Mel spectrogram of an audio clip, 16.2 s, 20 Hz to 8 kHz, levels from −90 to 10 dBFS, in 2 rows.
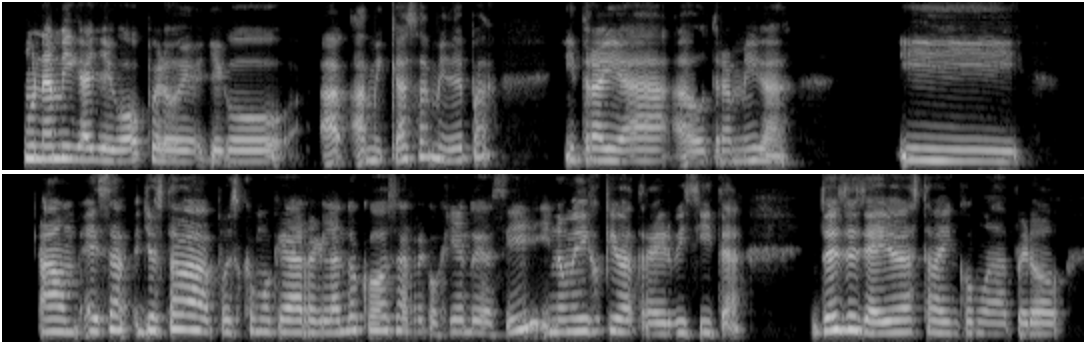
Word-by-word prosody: una 240 -2 +7
amiga 230 -2 +4
llegó, 195 -2 0
pero, 195 - 0
eh, 190 -1 -4
llegó 190 0 -2
a - - +1
a - - -1
mi 200 -1 -5
casa, 235 +4 -1
mi 245 -4 -1
depa, 205 +1 -6 0.5
y - - -5
traía 200 - +3
a - - -3
otra 185 0 -5
amiga. 200 +2 -3 0.7
Y 195 -5 -3 0.7
am, 220 -1 +3
esa 245 +2 +3
yo 240 +3 +2
estaba, 240 -1 +4
pues, 215 -1 -5
como 220 -1 -5
que 215 0 -2
arreglando 210 +3 +1
cosas, 240 -1 -1
recogiendo 215 0 -6
y - - -2
así, 220 - -1
y 335 - -5
no 210 0 -1
me 225 - +1
dijo 225 0 -1
que 235 - -2
iba 220 - +4
a - - -7
traer 185 -1 -2
visita. 200 +1 -4 0.5
Entonces, 240 +2 +5
desde 245 -5 +5
ahí 195 +1 +4
yo 205 - +4
ya 210 - +4
estaba 205 -1 -2
incómoda, 190 -1 -8
pero 185 0 -2
210 Hz, 175 wpm, -24 LUFS, 195-225 Hz, 0.7 s, una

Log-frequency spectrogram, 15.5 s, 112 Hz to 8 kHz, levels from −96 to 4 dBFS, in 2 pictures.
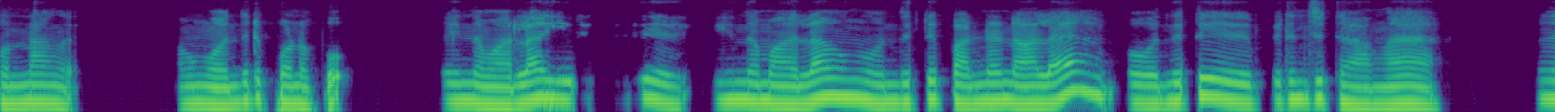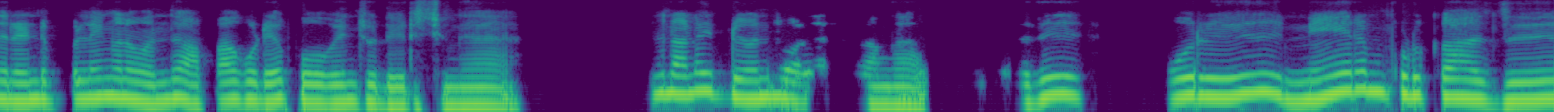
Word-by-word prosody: சொன்னாங்க, 155 0 +1 0.6
அவங்க 150 0 -1
வந்துட்டு 165 +5 -1
போனப்போ. 150 -2 0 0.6
இந்த 165 -2 +1
மாரிலாம் 165 +6 +2
இருக்கு. 180 -1 -11 0.6
இந்த 175 0 +2
மாதிரிலாம் 155 +6 +2
அவங்க 195 -2 +3
வந்துட்டு 165 +2 -1
பண்ணனால, 155 0 +2 0.3
இப்போ 165 -8 -9
வந்துட்டு 170 +6 0 0.3
பிரிஞ்சிட்டாங்க. 165 -5 -1 0.8
இந்த 185 - 0
2 180 +1 +2
பிள்ளைங்களும் 190 -2 +2
வந்து 175 +4 +1
அப்பா 170 +3 -5
கூடயே 175 0 +2
போவேன்னு 160 0 +1
சொல்லிடுச்சுங்க. 140 -1 -1 0.9
இதனால 230 +2 +2
இப்படி 205 -2 0
வந்து 195 -1 +2
வளர்க்கறாங்க. 155 -3 -4 0.6
அதாவது, 170 +6 0 0.6
ஒரு 205 -1 +4 0.5
நேரம் 245 +5 +3
குடுக்காதது, 190 -5 +2
170 Hz, 120 wpm, -23 LUFS, 155-190 Hz, 0.9 s, ஒரு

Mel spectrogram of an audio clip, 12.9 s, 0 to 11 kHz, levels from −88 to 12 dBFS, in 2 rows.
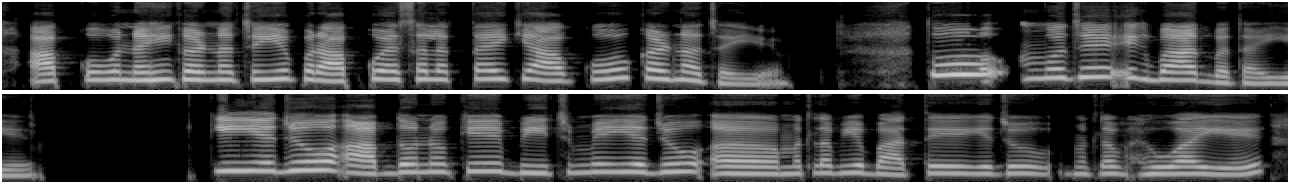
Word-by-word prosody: आपको 245 +3 +1
वो 285 - +1
नहीं 275 +1 +3
करना 280 -1 +3
चाहिए 290 +3 +1
पर 295 - +2
आपको 250 +5 +3
ऐसा 290 0 0
लगता 295 +1 -2
है 305 0 +1
कि 300 - -6
आपको 255 +2 0
वो 335 - 0
करना 290 -5 +2
चाहिए। 170 -6 -9 0.7
तो 460 -4 +4
मुझे 350 +2 +1
एक 335 -4 -2
बात 270 -2 +4
बताइए 175 -4 -7 0.9
कि 305 - +5
ये 310 0 +5
जो 325 +3 +2
आप 245 -7 +4
दोनों 275 +3 -1
के 295 0 0
बीच 245 -1 -3
में 270 +2 -4
ये 275 -1 +1
जो 280 +3 -2
अ, 230 -4 0
मतलब 240 +2 -6
ये 255 - -1
बातें 215 -1 -5
ये 230 -1 -3
जो 230 -1 -5
मतलब 220 0 -8
हुआ 225 +1 -1
ये 215 +2 -3
270 Hz, 180 wpm, -19 LUFS, 230-295 Hz, 0.9 s, कि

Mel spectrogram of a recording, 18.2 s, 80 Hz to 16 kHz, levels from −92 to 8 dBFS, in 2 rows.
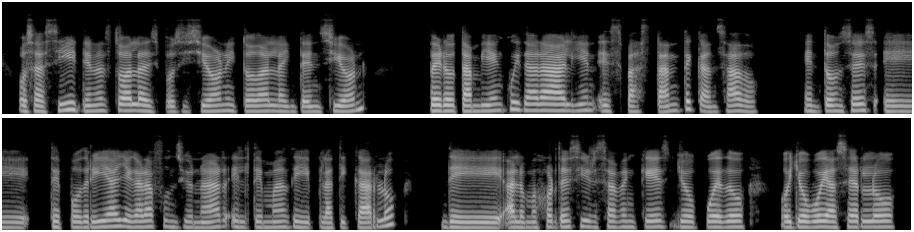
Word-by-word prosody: o 180 - 0
sea, 175 0 +2
sí, 205 +8 0
tienes 185 0 -3
toda 195 -1 +4
la 195 -1 +3
disposición 175 +2 -2
y 190 -2 -5
toda 175 +1 +1
la 175 -1 -1
intención, 165 - -1 0.6
pero 185 -1 +6
también 185 +3 +2
cuidar 205 -3 +2
a 200 -1 +8
alguien 195 +1 -1
es 180 -1 -5
bastante 170 +6 -1
cansado, 170 -2 -1 0.4
entonces, 185 +2 -1
eh, 170 -1 -4 0.2
te 180 -1 -1
podría 175 +3 0
llegar 185 -2 +2
a 190 - +2
funcionar 180 -1 -2
el 180 -3 -6
tema 175 0 -3
de 175 -2 -3
platicarlo, 165 - 0 0.4
de 170 -2 +1
a - - +6
lo 170 -1 -1
mejor 170 +2 -3
decir, 190 0 -2
¿saben 185 +1 -3
qué? 185 +2 +2
Yo 180 -5 -3
puedo, 180 +1 +1 0.3
o 175 - +1
yo 180 +1 +3
voy 185 +1 +4
a 180 - +7
hacerlo, 180 +1 +1
180 Hz, 145 wpm, -24 LUFS, 170-190 Hz, 0.6 s, a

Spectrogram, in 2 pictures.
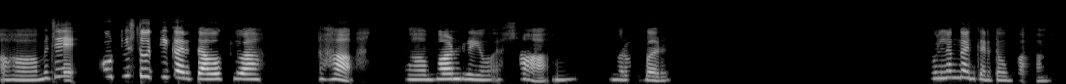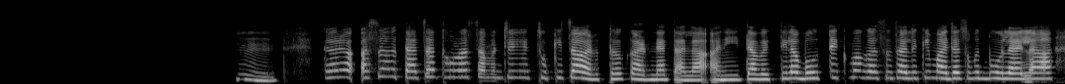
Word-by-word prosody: अ, - - -3
म्हणजे 205 -1 +2 0.3
खोटी 370 +3 -3
स्तुती 370 -3 +4
करत 280 -5 +7
आहोत 250 +1 +8
किंवा 250 -2 +5 0.6
हां. 230 -1 +6 0.9
बाउंडरी 245 -2 +5
हां, 215 +4 -2 0.7
बरोबर. 195 -3 -3 2.7
उल्लंघन 310 0 +1
करतो 195 -4 -4
बा. 160 +2 -12 2.6
हं. 190 -7 -8 0.5
तर 320 +2 -6
अ, 330 -1 -2
असं 365 +3 -10
त्याचा 310 +2 -2
थोडासा 330 0 -5
म्हणजे 315 0 -12
चुकीचा 305 0 -2
अर्थ 245 0 -4
काढण्यात 225 -1 -2
आला 200 0 0
आणि 215 +1 -2
त्या 240 0 +2
व्यक्तीला 240 +4 -2
बहुतेक 290 +2 -4
मग 325 -2 -6
असं 295 0 -12
झालं, 285 -1 -2
की 310 - -8
माझ्यासोबत 280 -1 -1
बोलायला 270 -1 +2
270 Hz, 100 wpm, -23 LUFS, 225-310 Hz, 2.7 s, आहोत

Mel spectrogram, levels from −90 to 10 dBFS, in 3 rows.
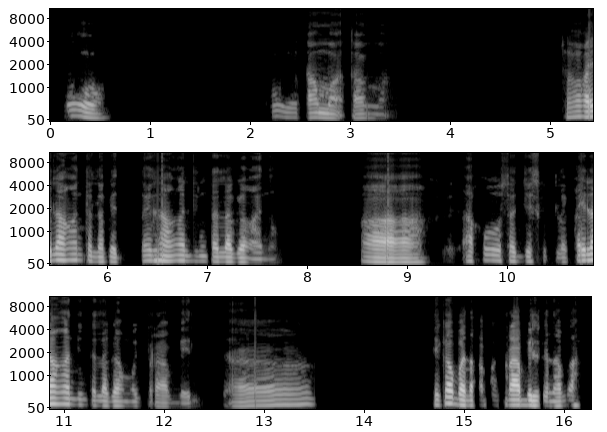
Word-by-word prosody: Oo. 130 -10 -5 1.6
Oo 145 -5 -15
tama, 130 -2 -5
tama. 115 -1 -13 1.7
So 150 +3 -6
kailangan 165 +2 +3
talaga 130 -5 -4 0.3
kailangan 150 0 +1
din 140 0 -12
talagang 125 -2 0
ano 95 -2 -12 0.9
ah, 115 -2 +3 0.3
ako 150 +3 -5
suggest 130 -2 -7
to - - -27
talaga 120 -1 -13
kailangan 170 +1 +6
din 155 - -12
talagang 125 -2 -3
mag-travel, 105 -4 -10 0.4
ah. 135 +8 -5 1.3
Ikaw 185 +6 +7
ba 145 - +9
nakapag-travel 140 0 +4
ka 125 - -5
na 120 - +1
ba? 140 +2 -7
130 Hz, 100 wpm, -23 LUFS, 115-150 Hz, 1.7 s, ba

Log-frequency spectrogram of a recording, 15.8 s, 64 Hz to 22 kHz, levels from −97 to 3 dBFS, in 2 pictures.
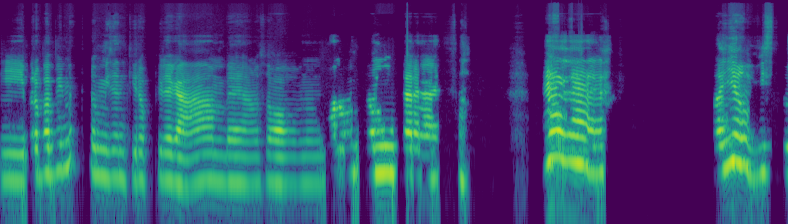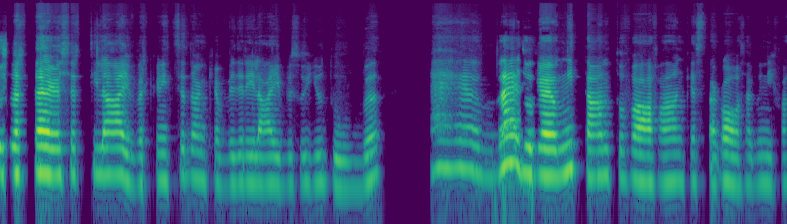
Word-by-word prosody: Sì, 200 -1 -6
probabilmente 240 - -2
non 235 -2 -5
mi 220 - -4
sentirò 205 -1 -9
più 205 +1 -17
le 200 - -1
gambe, 190 +1 -1
non 185 0 -9
lo 185 - -13
so, 195 +1 -13
ma 185 0 -1
non 185 0 -16
non 235 +3 -1
mi - - +6
interessa. 220 -4 +1 0.8
Eh, 325 - +4 0.5
eh. - - +2 1.1
Ma 245 - +4
io 315 +2 +7
ho 300 - +3
visto 245 0 -8
certe 235 0 +3
certi 230 +1 -17
live 230 -3 -3
perché 185 +2 -19
ho - - -12
iniziato 215 +3 -16
anche 200 -2 -17
a - - -19
vedere 185 +1 -16
i - - -11
live 180 -1 -11
su 185 +1 -27
YouTube, 185 +2 -15 0.4
e, 255 - -21
ehm, 270 -5 -12
vedo 280 -2 +1
che 230 -1 +4
ogni 260 +4 -6
tanto 220 -2 -7
fa 195 -2 -2
fa 190 - -18
anche 195 0 -14
sta 190 -1 -15
cosa 185 -2 -7
quindi 185 0 -20
fa 185 +1 -23
210 Hz, 185 wpm, -18 LUFS, 190-235 Hz, 1.1 s, io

